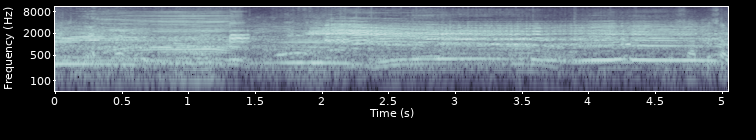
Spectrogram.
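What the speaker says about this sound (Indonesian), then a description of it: "Sapi bibitan betina." Female breeding cattle at a livestock market in Pati bellow with long, loud moos close by, one after another, over a busy market background.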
